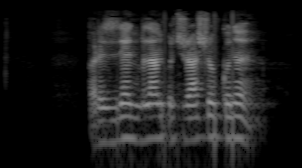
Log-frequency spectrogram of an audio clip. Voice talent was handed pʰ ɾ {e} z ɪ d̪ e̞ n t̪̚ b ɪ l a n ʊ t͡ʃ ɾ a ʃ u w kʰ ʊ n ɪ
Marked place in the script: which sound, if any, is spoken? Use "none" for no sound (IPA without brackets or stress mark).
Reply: e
